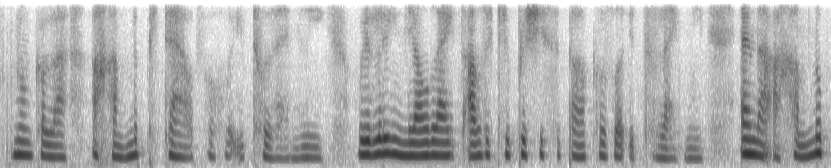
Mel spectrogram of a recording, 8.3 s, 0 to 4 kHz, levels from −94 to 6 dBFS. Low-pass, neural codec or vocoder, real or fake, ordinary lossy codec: 3.6 kHz; codec, 16 kHz in and 24 kHz out, 0.6 kbps, FocalCodec, streaming, 2048 codes; fake; none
